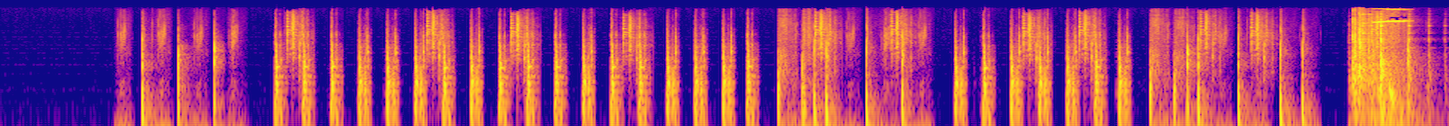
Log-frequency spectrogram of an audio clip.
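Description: Footsteps clatter quickly on wooden ladder rungs.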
